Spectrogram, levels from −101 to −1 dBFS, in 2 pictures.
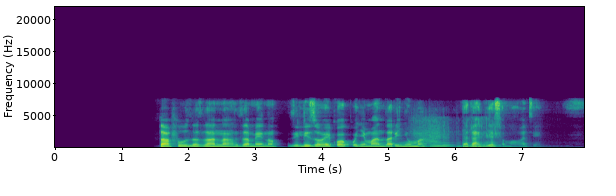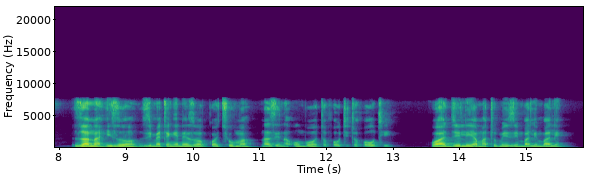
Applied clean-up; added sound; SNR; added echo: neural mask model DeepFilterNet 3.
